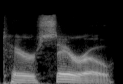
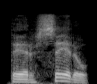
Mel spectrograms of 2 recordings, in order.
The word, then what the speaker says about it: tercero: When we pronounce tercero and primero, pay attention to the R. It's not primero, tercero. That's again an English accent pronunciation of the R. We want to flap the R. Primero, tercero.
